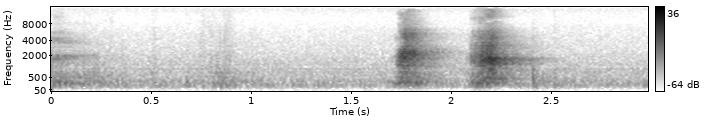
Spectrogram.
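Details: Corgi puppy playing on a couch indoors: two short, sharp yips or barks close together near the end, after a stretch of faint rustling and breathing.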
